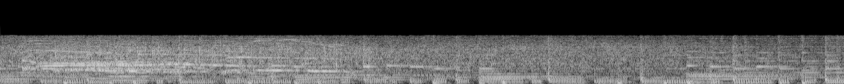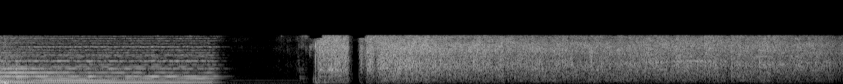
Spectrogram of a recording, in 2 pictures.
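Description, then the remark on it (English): Loud, sustained crowd applause and cheering with whoops and shouts at the opening of the Bo's Nose Show from Lane County, Oregon, welcoming host Jay Bozovich, broken by a short sudden dropout near the end before the noisy clapping and cheers resume at a steady level. “And extended applause.”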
